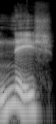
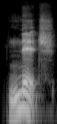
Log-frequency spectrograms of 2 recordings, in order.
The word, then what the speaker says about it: niche: To get started and to do the same, you're going to have to choose the niche, or niche as it's sometimes pronounced, that you want to focus on.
